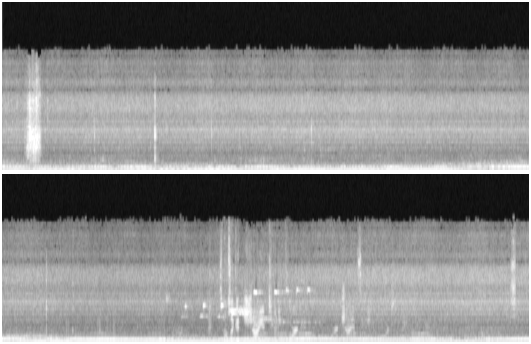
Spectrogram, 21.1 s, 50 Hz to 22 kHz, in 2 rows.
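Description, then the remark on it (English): A loud, unexplained hum hangs steadily in the sky in Ohio in 2017, lasting 15 to 20 minutes: a low droning tone with a higher overtone that never wavers, joined near the end by brief warbling, squeaky noises. No one speaks. “It's just this loud hum almost. Does not sound like anything natural.”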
